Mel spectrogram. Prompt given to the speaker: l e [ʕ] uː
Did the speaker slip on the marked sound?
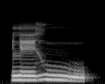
yes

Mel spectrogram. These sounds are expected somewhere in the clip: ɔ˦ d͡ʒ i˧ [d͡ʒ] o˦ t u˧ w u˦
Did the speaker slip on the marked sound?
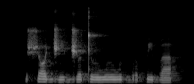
no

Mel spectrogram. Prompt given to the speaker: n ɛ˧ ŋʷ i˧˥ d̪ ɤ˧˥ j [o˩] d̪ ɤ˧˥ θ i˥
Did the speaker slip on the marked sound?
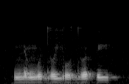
yes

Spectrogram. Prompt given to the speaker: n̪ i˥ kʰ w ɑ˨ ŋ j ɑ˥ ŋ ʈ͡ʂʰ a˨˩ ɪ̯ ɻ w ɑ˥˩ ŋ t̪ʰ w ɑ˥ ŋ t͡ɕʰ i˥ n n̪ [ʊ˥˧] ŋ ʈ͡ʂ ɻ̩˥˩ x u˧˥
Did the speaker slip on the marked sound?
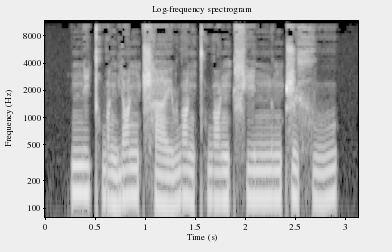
yes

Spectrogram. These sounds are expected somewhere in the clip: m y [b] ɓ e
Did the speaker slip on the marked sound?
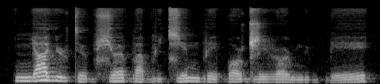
no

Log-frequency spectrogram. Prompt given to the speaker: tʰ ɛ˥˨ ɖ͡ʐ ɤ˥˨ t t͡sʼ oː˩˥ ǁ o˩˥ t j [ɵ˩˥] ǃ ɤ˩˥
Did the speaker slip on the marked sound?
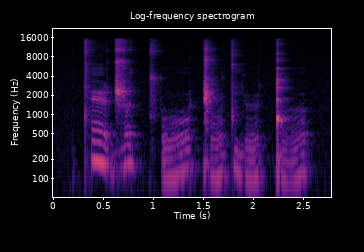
no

